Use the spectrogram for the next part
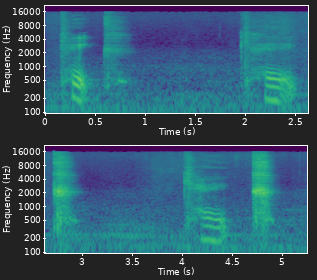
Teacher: it's really the middle of your tongue on the roof of your mouth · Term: the K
